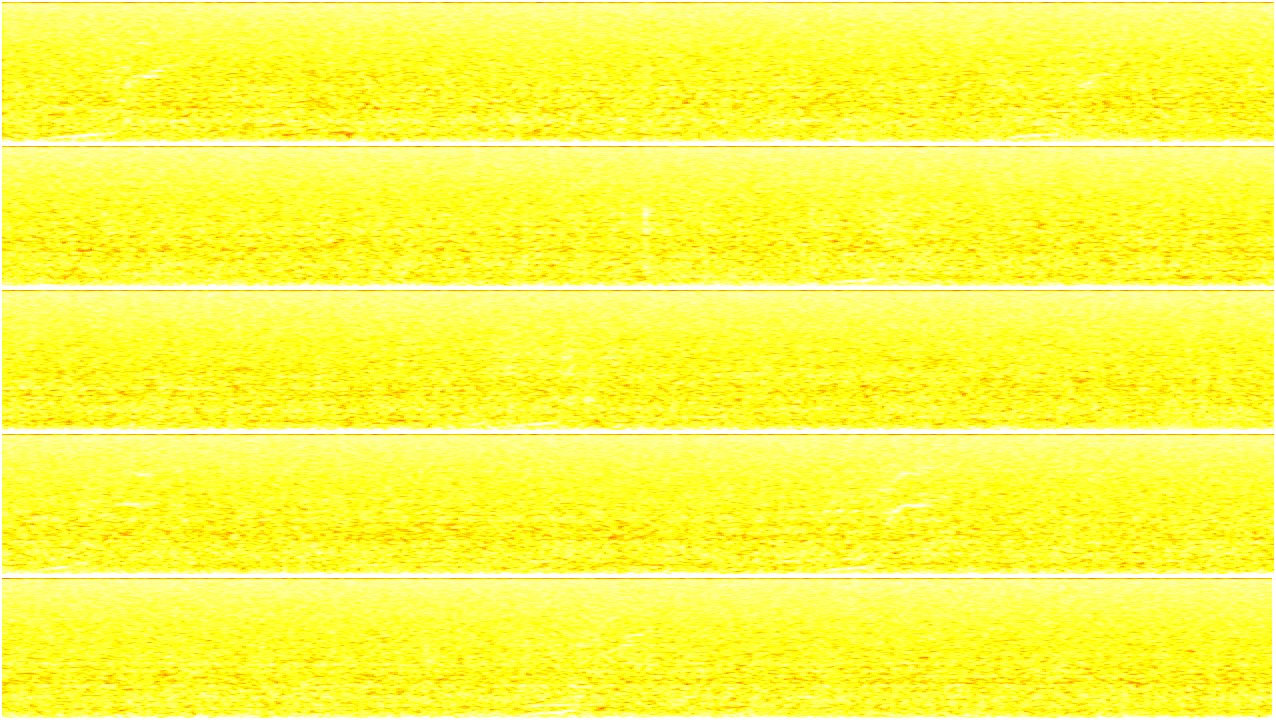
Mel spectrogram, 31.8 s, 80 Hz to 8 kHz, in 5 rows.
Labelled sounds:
23.5	23.7	humpback whale, 1.4 to 1.8 kHz

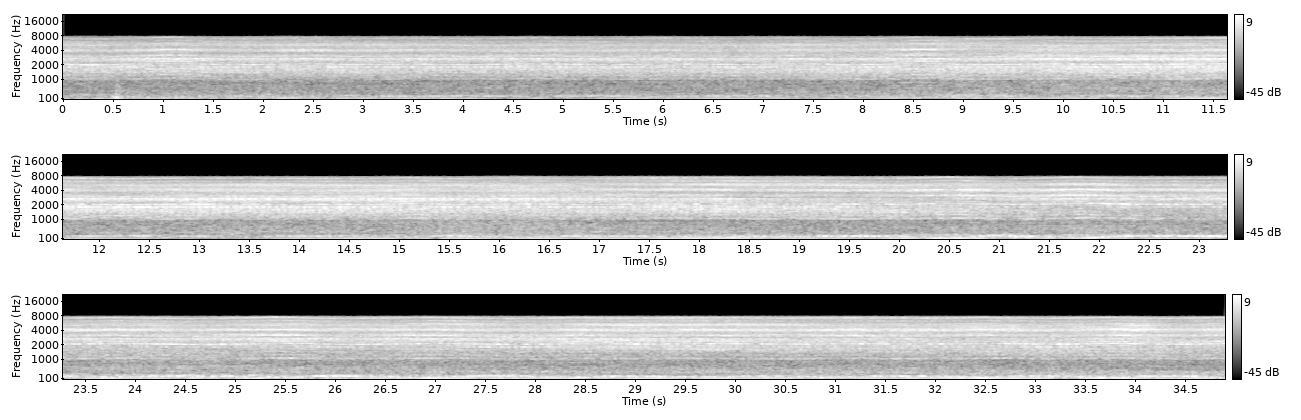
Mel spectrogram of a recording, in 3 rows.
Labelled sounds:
14.8	15.3	vessel noise, 1.1 to 4.2 kHz
20.1	20.8	vessel noise, 5.5 to 7.4 kHz
24.9	25.8	vessel noise, 6.2 to 7.7 kHz

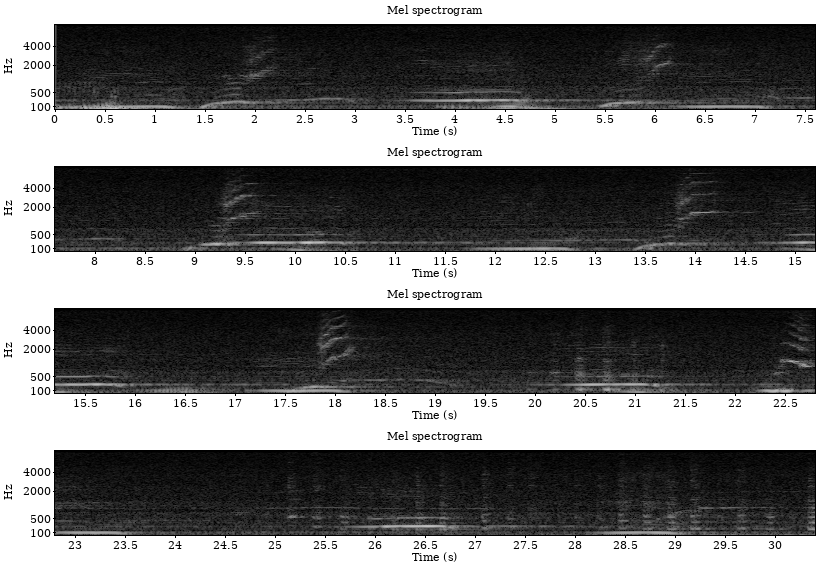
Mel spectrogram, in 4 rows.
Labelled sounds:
0.5	0.9	humpback whale, 1.3 to 1.5 kHz
1.8	2.3	humpback whale, 0.96 to 1.9 kHz
3.6	4.0	humpback whale, 2.0 to 2.3 kHz
6.0	7.3	humpback whale, 1.5 to 4.4 kHz
9.2	10.0	humpback whale, 0.93 to 4.8 kHz
13.7	15.4	humpback whale, 1.1 to 6.8 kHz
17.1	17.4	humpback whale, 1.2 to 1.4 kHz
17.8	18.3	humpback whale, 0.96 to 5.2 kHz
20.4	20.8	humpback whale, 2.0 to 2.2 kHz
22.4	22.9	humpback whale, 0.83 to 3.8 kHz
28.3	28.6	humpback whale, 1.2 to 1.3 kHz
29.4	30.4	humpback whale, 0.80 to 1.1 kHz

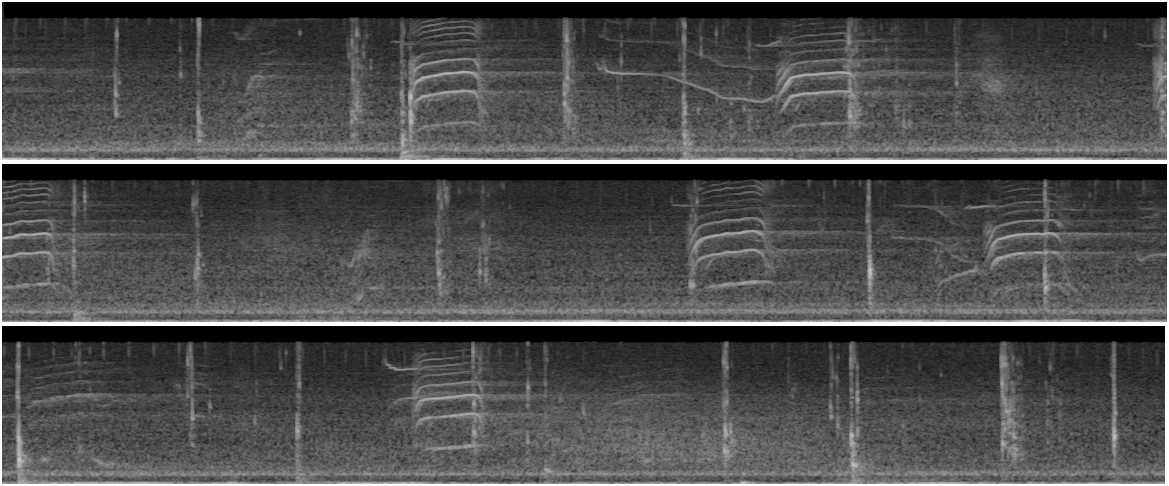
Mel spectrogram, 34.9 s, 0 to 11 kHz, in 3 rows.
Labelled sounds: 2.2	3.3	killer whale, southern Alaska resident, 0.55 to 8.0 kHz
3.7	4.9	killer whale, southern Alaska resident, 0.46 to 8.0 kHz
5.8	8.7	killer whale, southern Alaska resident, 0.28 to 8.0 kHz
11.3	12.3	killer whale, southern Alaska resident, 0.32 to 8.0 kHz
14.9	15.7	killer whale, southern Alaska resident, 0.50 to 7.0 kHz
18.2	19.5	killer whale, southern Alaska resident, 0.37 to 8.0 kHz
20.4	22.3	killer whale, southern Alaska resident, 0.50 to 8.0 kHz
22.9	24.5	killer whale, southern Alaska resident, 0.83 to 6.0 kHz
27.0	28.3	killer whale, southern Alaska resident, 0.55 to 8.0 kHz
28.6	30.3	killer whale, southern Alaska resident, 0.50 to 7.0 kHz
31.9	32.6	killer whale, southern Alaska resident, 0.92 to 3.9 kHz

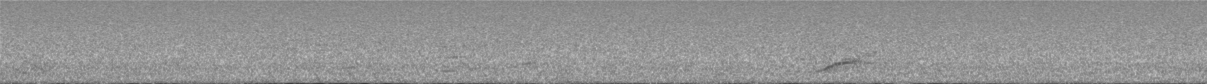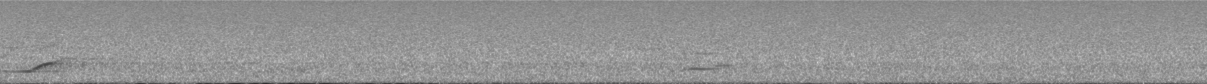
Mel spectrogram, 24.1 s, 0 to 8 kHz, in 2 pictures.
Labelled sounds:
8.4	8.7	humpback whale, 0.80 to 0.99 kHz
12.5	12.9	humpback whale, 0.80 to 0.96 kHz

